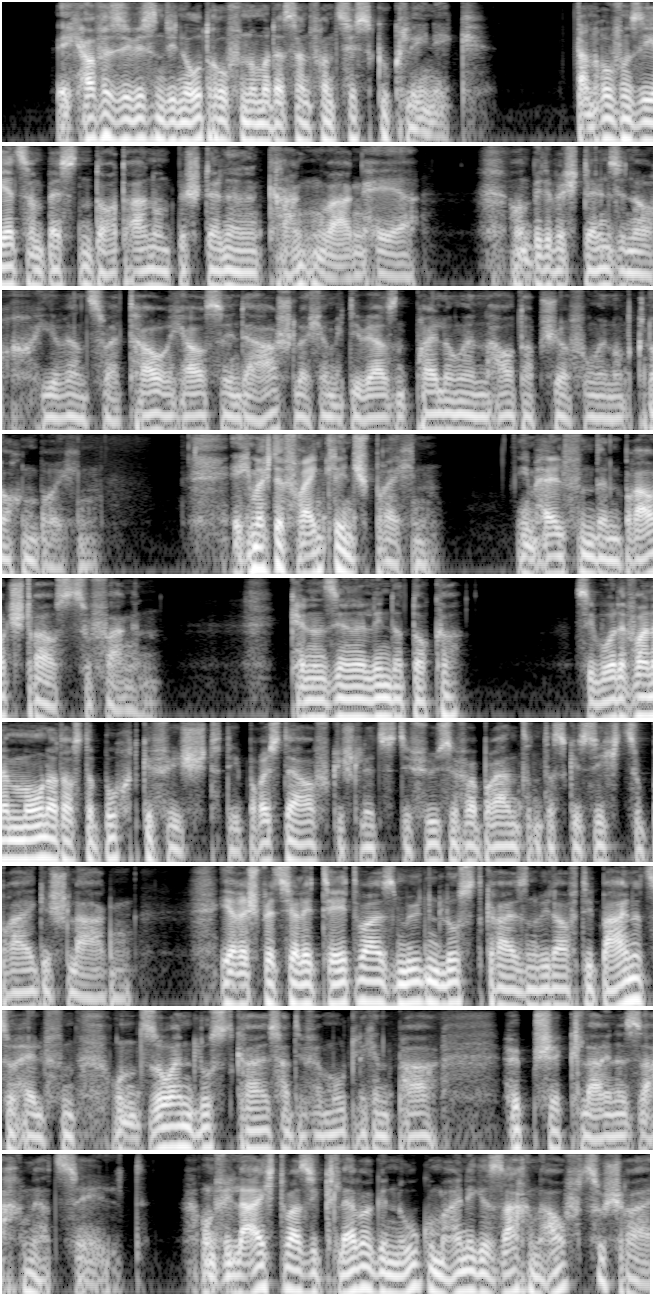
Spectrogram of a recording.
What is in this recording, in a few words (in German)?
Synchron; Dirty Harry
